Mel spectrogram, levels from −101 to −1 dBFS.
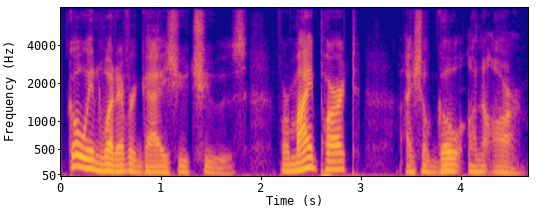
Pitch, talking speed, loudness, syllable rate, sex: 110 Hz, 165 wpm, -20 LUFS, 5.1 syllables/s, male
